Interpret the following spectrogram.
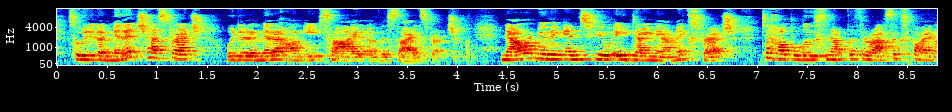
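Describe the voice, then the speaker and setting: Hoarse from a cold, a posture and ergonomics instructor casually talks viewers through stretches at a work desk, demonstrating as she goes in a guided lesson to camera. Her voice is a little high and a bit bright, and the camera mic, sometimes turned away from her, picks up heavy reverb.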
